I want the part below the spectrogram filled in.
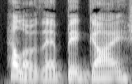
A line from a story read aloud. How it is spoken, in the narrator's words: giggles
